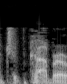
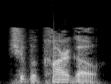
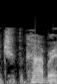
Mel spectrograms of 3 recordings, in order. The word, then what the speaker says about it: Chupacabra: Last night, someone butchered the pronunciation of Chupacabra in an interesting way. I believe he called it Chupacargo.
